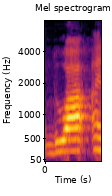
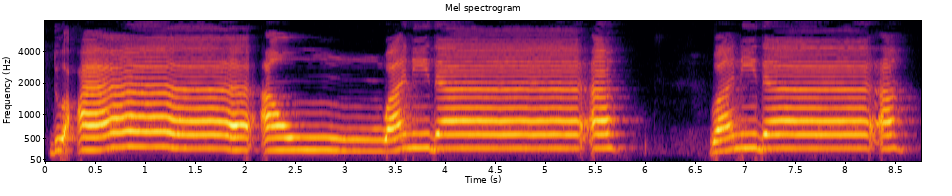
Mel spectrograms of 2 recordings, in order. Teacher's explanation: کیونکہ جب بھی ہمیں تنوین کے بعد نون ساکنہ کے بعد یمون یعنی یا میم واو نون میں سے کوئی حرف دکھے گا, ہم نون کو ختم کر کے ورڈ کو اس سے ملاتے ہوئے کچھ دیر کے لیے ناک میں لے جائیں گے, غنہ کریں گے. ادغام ہو رہا ہے یہاں پہ.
